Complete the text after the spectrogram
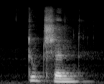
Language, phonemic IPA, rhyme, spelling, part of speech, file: Dutch, /ˈtut.sən/, -utsən, toetsen, verb / noun, Nl-toetsen.ogg
- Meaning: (verb) 1. to put to the test, to examine, assess 2. to try, attempt; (noun) plural of toets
